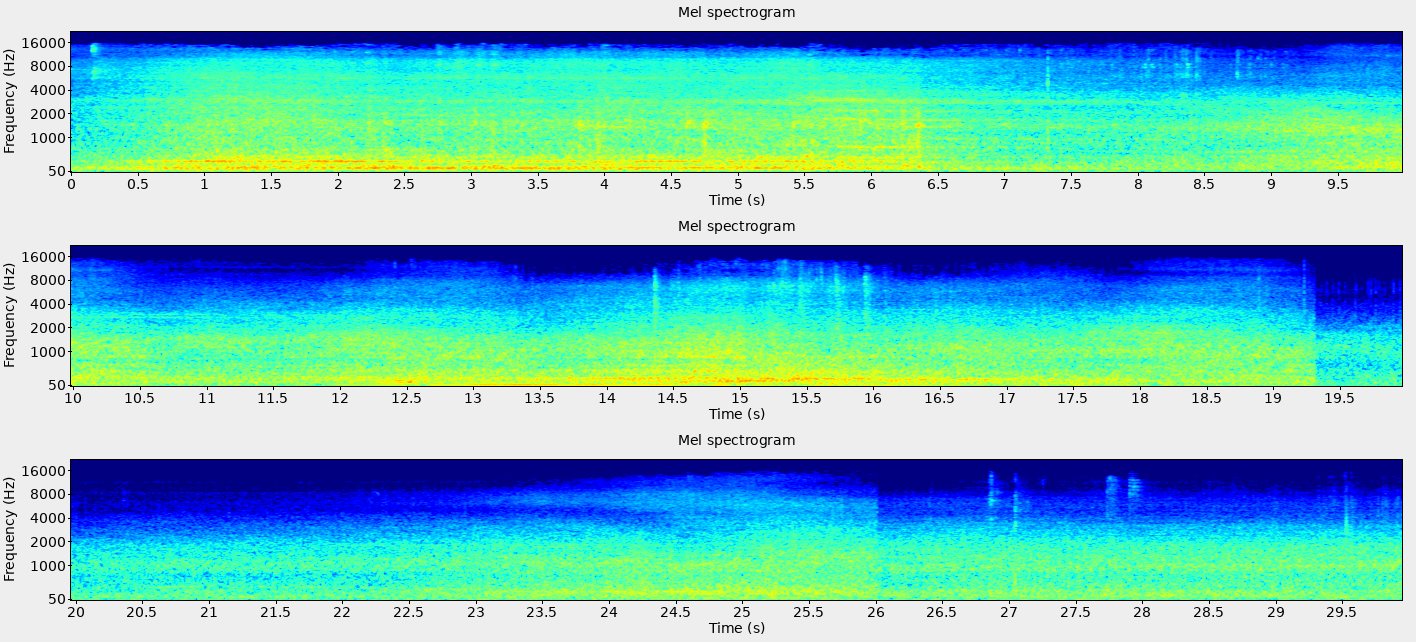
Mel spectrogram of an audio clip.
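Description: Electric S-Bahn train passing close on the tracks, with a steady motor hum and rolling wheels, loudest for the first six seconds or so. After that comes fainter rail and road traffic rumble, which changes abruptly twice.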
